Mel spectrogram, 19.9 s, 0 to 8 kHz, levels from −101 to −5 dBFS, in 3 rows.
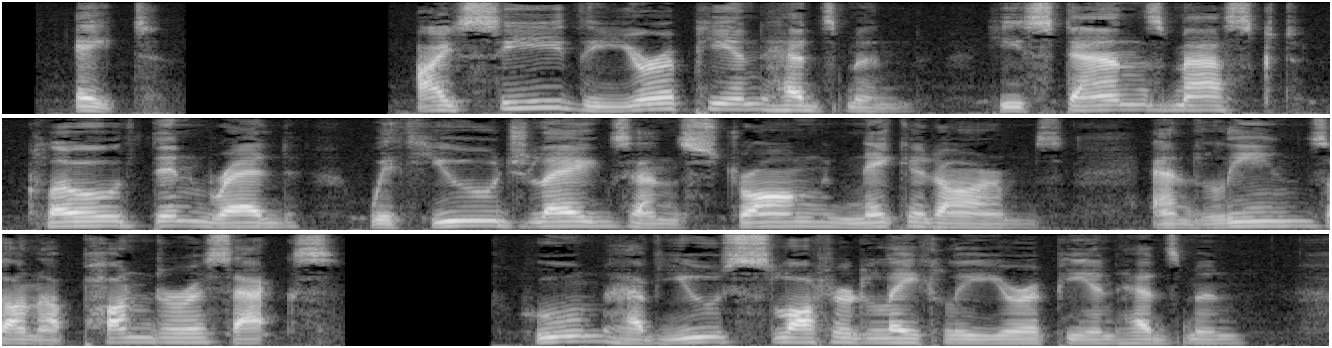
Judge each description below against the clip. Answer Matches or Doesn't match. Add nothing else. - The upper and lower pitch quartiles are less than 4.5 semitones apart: Matches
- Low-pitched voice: Matches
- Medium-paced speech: Doesn't match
